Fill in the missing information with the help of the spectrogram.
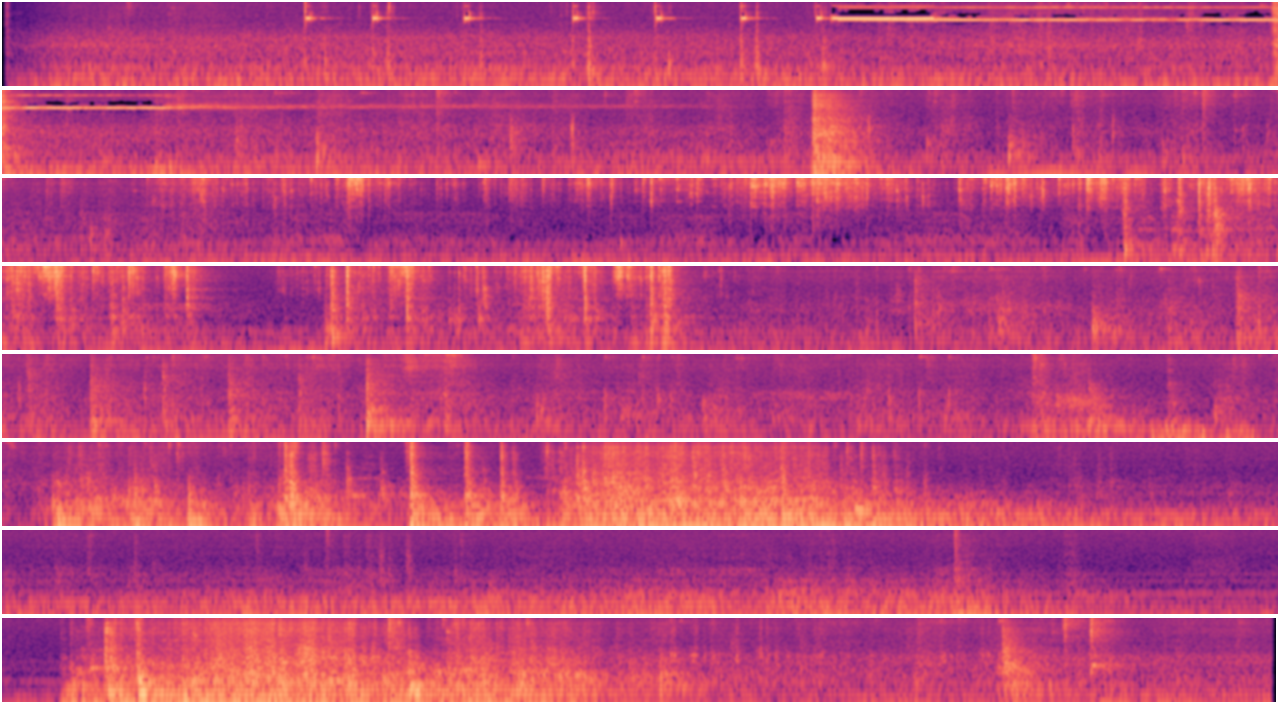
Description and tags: This sounds are when I arrive at home
House, staircase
